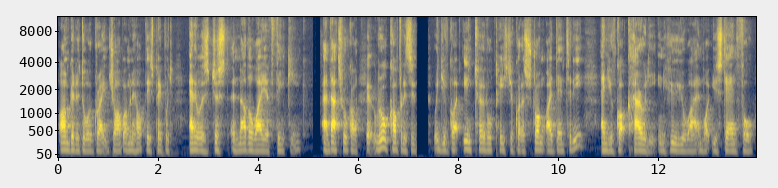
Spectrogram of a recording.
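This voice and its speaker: A man's voice: lowish voice, steady tone, normal speed, creaky, dark tone. A middle-aged man answering interview questions earnestly, explaining with examples and repeating points for emphasis. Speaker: interview guest, coach.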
